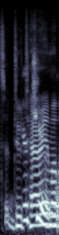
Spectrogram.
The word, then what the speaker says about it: deuterium: Was it deuterium? Is that how you say it? Deuterium abundances? – Deuterium, yeah.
